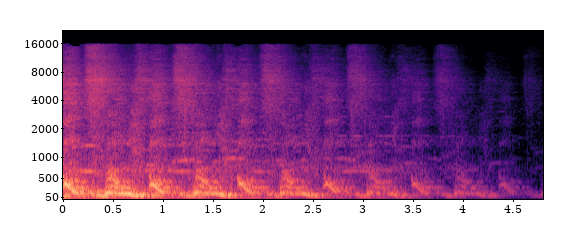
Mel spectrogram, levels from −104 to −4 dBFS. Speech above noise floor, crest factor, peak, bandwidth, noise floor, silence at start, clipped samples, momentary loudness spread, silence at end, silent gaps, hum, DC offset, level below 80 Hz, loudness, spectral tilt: 29 dB; 16 dB; -12 dBFS; 16 kHz; -56 dBFS; 0 s; under 0.1%; 20 LU; 0.6 s; none; none; under 0.1%; -44 dBFS; -27 LUFS; -6.5 dB/octave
